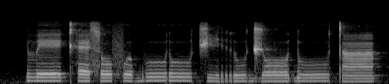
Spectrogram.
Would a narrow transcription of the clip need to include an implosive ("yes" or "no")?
yes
